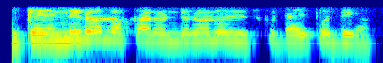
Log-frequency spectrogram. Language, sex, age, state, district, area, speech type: Telugu, male, 18-30, Telangana, Ranga Reddy, urban, conversation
